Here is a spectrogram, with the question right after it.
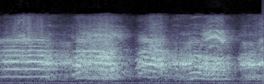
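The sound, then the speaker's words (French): A donkey brays loudly, its harsh, rasping hee-haw rising and falling in several rhythmic cycles with brief breaks between them. “Ils seront tous transformés en ânes.”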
